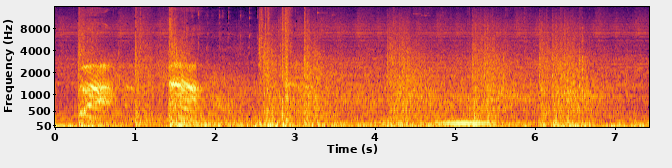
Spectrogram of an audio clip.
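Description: Shotgun blasts and gunfire in the video game Max Payne 3, a few sharp loud bursts with quieter shots and game ambience between them, with a voice heard briefly.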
